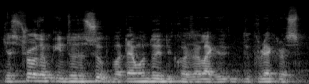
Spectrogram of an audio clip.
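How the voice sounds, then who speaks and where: Brief: young man, mid-pitched, chatty and jokey food vlogger, faint noise behind. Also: steady tone, very fast. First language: Croatian. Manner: chatty, joking, restarts and hesitations. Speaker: ration reviewer. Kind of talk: casual food review vlog.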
